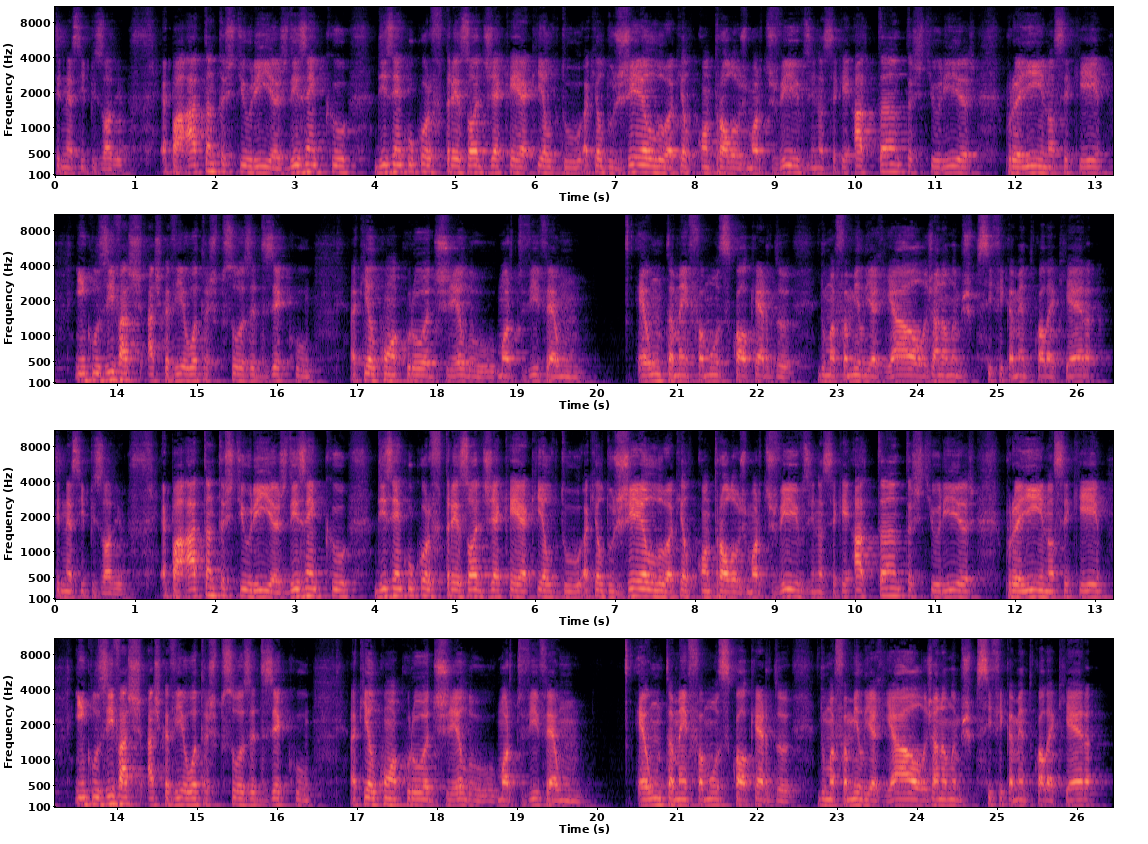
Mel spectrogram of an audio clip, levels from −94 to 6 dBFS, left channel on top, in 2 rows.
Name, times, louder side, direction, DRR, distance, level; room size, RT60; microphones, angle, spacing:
voice 1, 0.0-13.1 13.5-19.8 20.5-26.2, right 3 dB, 50° right, 5 dB, 1.8 m, -28 dB
28.0 x 9.4 x 3.7 m, 0.64 s
head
